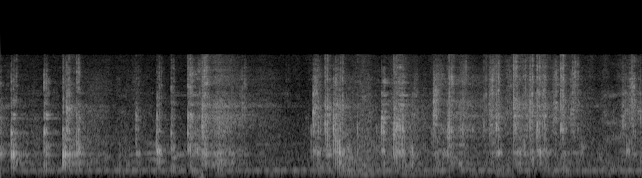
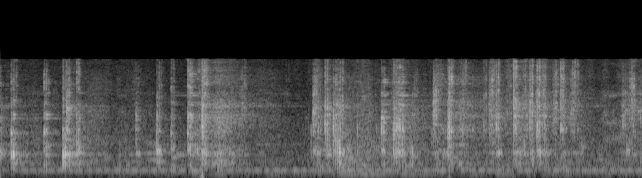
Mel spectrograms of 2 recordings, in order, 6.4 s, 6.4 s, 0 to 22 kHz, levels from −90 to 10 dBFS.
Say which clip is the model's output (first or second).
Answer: first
